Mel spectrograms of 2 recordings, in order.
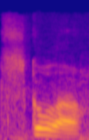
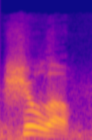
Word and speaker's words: Sciullo: I have here the man Brad Skulo. Shulo. Shulo. I'm always pronouncing that wrong.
